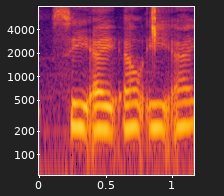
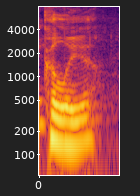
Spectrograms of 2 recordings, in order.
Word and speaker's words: CALEA: Chief, how do you say this? C A L E A? – CALEA.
